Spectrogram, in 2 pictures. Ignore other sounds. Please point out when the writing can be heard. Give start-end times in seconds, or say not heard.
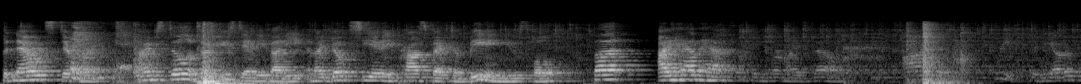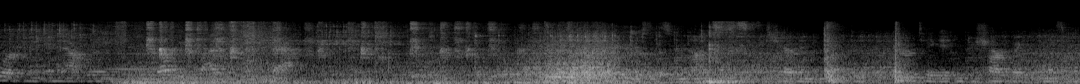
11.8-18.4.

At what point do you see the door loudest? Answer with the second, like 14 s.
2 s.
